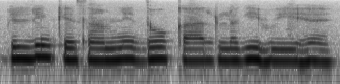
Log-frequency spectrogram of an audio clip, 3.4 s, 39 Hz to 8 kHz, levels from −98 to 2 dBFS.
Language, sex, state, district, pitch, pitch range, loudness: Hindi, female, Jharkhand, Ranchi, 180 Hz, 175-195 Hz, -13 LUFS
